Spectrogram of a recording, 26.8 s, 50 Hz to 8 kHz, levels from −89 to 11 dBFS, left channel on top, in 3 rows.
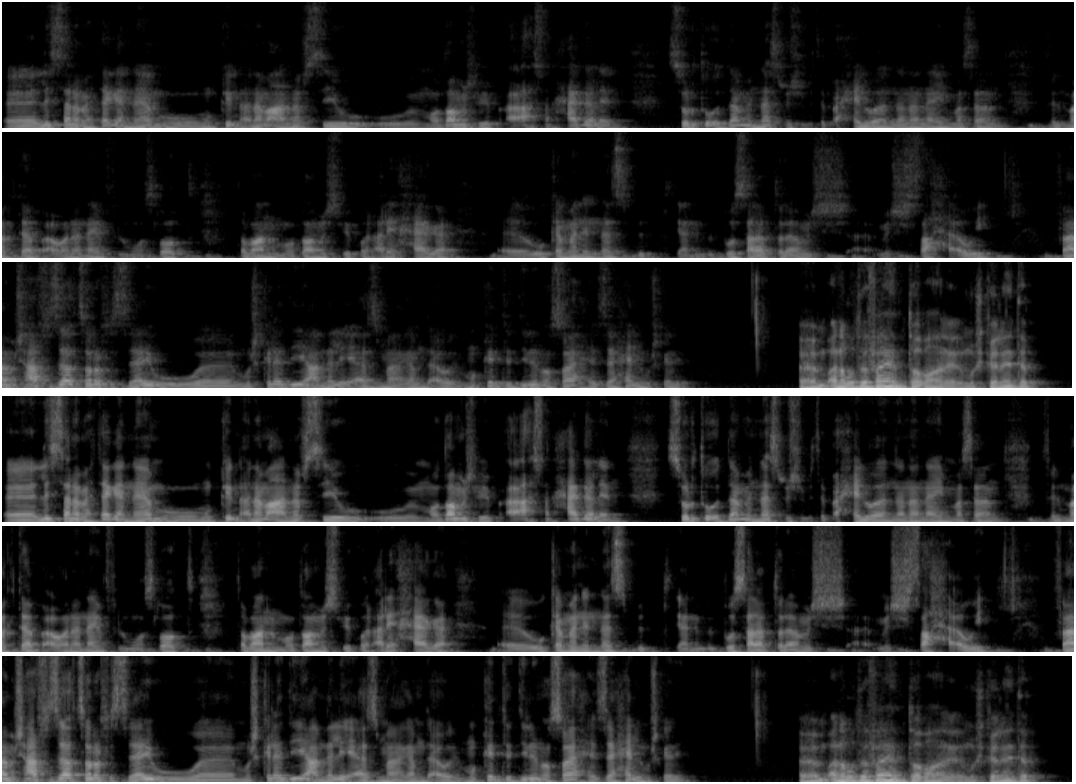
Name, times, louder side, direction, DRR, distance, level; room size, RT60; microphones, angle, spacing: voice 1, 0.0-12.8 13.1-16.0 16.2-17.4 17.7-23.6, right 4 dB, 75° right, 0.7 m, -38 dB
sound 1, 7.6-20.5 20.8-21.1 21.4-21.8 22.1-22.2, equal, 25° right, 1.7 m, -54 dB
voice 2, 24.5-26.4, left 1 dB, 25° left, 0.7 m, -28 dB
8.9 x 4.1 x 4.4 m
head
